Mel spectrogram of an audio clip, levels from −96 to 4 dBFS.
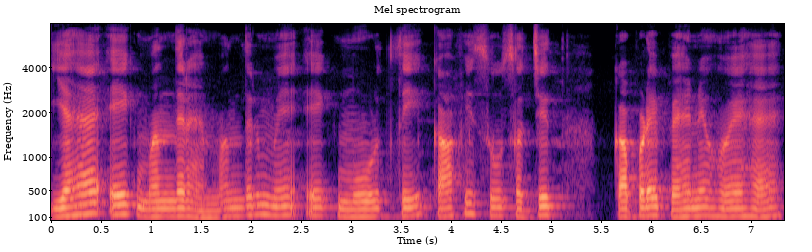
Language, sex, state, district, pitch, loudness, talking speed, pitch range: Hindi, male, Chhattisgarh, Korba, 125 Hz, -21 LUFS, 125 wpm, 115-130 Hz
